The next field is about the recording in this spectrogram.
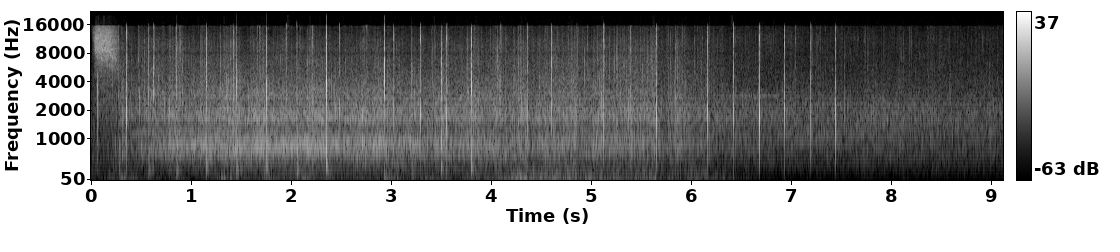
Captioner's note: applause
